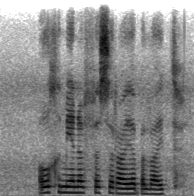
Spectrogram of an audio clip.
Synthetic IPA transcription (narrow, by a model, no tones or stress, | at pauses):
ʔɐlˠχəmiənəfəsəɾəjəbəlɛjt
